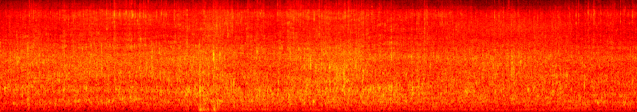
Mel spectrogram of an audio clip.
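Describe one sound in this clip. Footsteps crunch and scrape on loose rocks.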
